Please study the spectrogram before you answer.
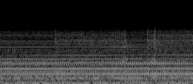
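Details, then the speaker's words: Bench fuel rail test with the injector fired at full pressure, fuel pressure regulator boosted by blowing into it; light quick ticking over steady pump hum, no misses. No difference from lower pressure, normal injector clicking. "I can't tell any difference at all they've probably bloated with fuel but hard to say"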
